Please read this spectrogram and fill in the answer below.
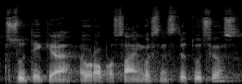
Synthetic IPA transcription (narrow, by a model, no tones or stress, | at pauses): sʊt̪ʲɛɪkʲɛɛʊɾʔopoːsɑːjʊŋɡoːsɪnʲsʲt̪ʲɪt̪ʊt̪sʲɪjoːs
